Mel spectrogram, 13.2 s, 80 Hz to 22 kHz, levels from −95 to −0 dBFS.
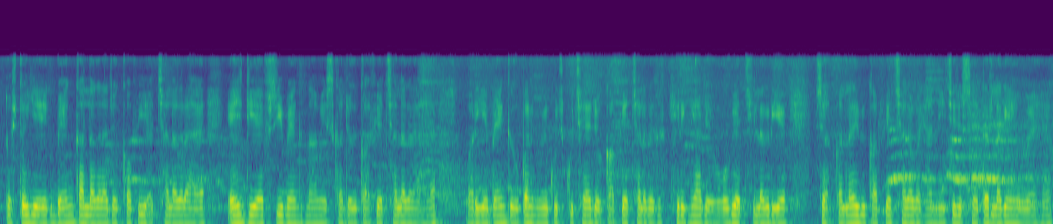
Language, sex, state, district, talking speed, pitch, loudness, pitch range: Hindi, male, Bihar, Purnia, 295 wpm, 130 Hz, -18 LUFS, 130-135 Hz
